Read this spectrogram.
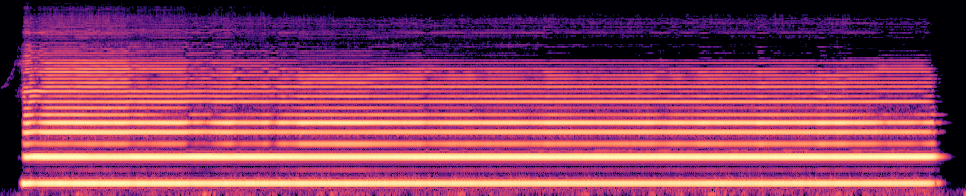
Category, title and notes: Instrument samples > Wind
Recorded using microphone from phone.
